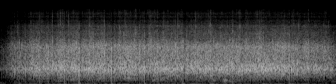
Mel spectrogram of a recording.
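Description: Sustained standing ovation from a large audience for pianists a pianist and a pianist at the 20th Antalya International Piano Festival, Antalya Culture Center, Turkey: a dense, steady wash of many hands clapping at once, loud and unbroken from start to finish, with no voices standing out.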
